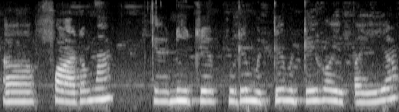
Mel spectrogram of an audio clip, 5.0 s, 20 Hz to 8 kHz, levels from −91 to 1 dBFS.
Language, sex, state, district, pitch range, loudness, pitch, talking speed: Punjabi, female, Punjab, Kapurthala, 220-240 Hz, -15 LUFS, 230 Hz, 95 wpm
